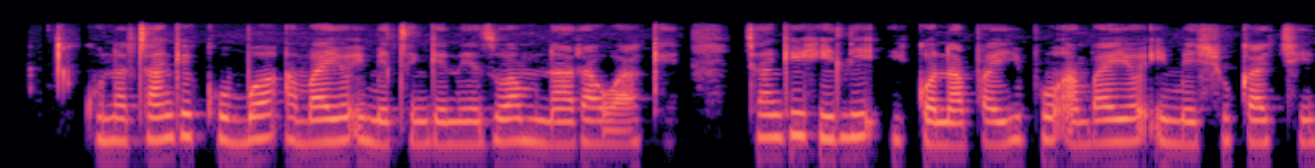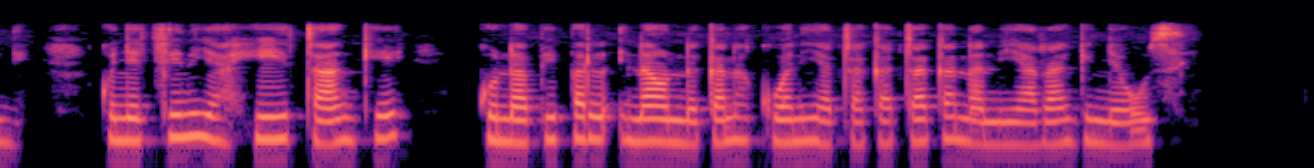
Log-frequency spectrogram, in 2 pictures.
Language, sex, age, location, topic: Swahili, female, 25-35, Nakuru, government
